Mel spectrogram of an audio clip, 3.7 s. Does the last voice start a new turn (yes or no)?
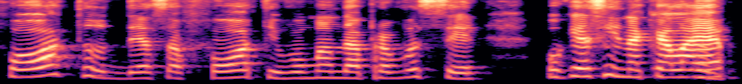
no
